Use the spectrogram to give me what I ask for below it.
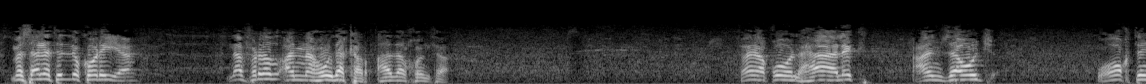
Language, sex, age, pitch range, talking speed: Arabic, male, 50-69, 190-230 Hz, 65 wpm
